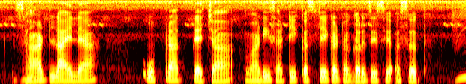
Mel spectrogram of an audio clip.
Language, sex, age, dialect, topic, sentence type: Marathi, male, 18-24, Southern Konkan, agriculture, question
